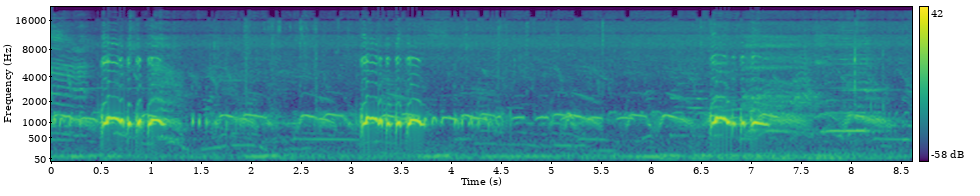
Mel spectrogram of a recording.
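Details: Local zebra doves in a lure recording used to get other doves singing: loud rolling, bubbly coo phrases burst out about every three seconds, with softer overlapping cooing from several doves between them.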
